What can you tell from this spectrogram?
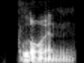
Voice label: "gluon", American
